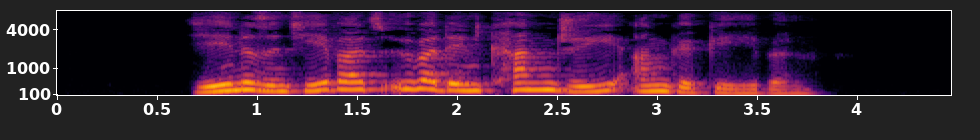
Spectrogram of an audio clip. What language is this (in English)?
German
